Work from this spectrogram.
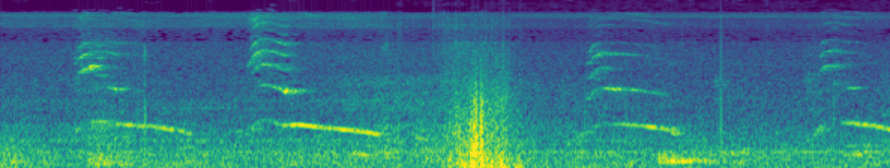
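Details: Kitten indoors meowing into a washing machine it wanted opened, with Meimei present. Four drawn-out, downward-sliding meows a second or so apart, a dull thump in the middle, and a constant electrical hum behind.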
